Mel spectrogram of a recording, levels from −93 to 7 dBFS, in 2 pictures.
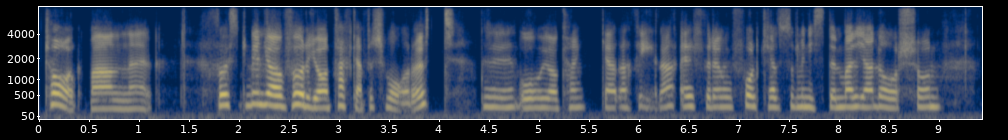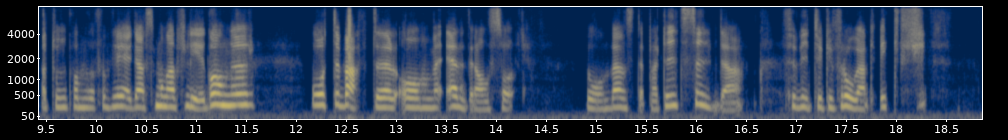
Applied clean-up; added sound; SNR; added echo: neural diffusion model UNIVERSE++.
